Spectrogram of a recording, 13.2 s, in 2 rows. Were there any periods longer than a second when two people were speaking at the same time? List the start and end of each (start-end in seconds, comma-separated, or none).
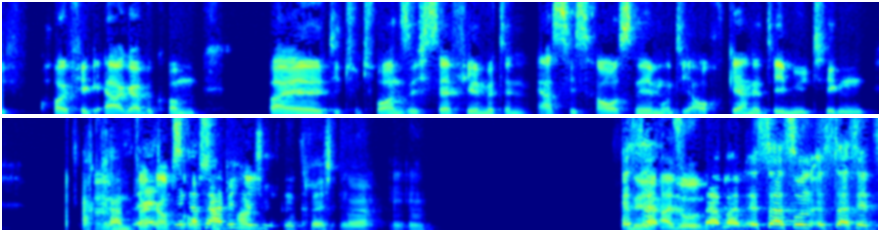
7.2-8.5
